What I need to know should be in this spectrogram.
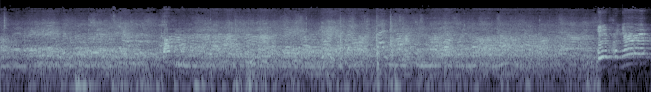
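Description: A large outdoor crowd chatters loudly.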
